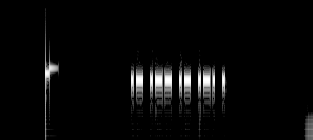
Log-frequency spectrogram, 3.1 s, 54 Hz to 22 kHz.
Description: Morse code, heard as a keyed tone, about 47 wpm, 700 Hz. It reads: AWARE
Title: Sentences from Top 1200 Words - New Word Drill - 50wpm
